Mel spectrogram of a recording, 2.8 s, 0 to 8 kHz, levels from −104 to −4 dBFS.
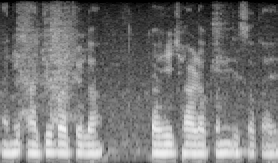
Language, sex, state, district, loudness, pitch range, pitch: Marathi, male, Maharashtra, Pune, -17 LUFS, 120-125 Hz, 120 Hz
